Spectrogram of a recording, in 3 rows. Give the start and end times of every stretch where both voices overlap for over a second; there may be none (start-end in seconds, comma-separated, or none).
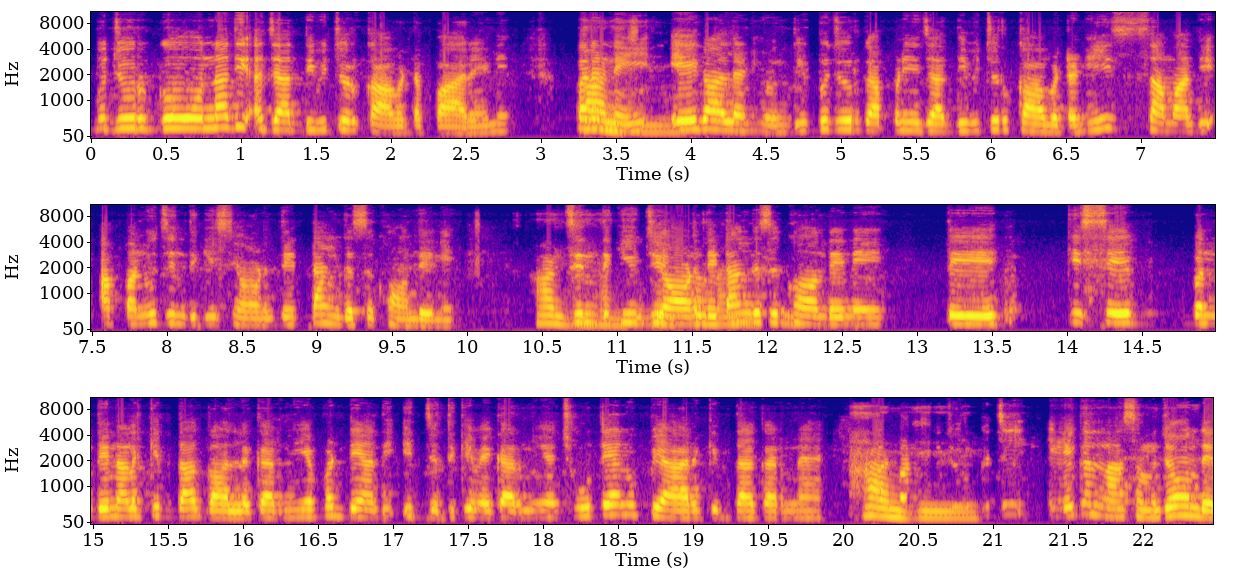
10.7-12.2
